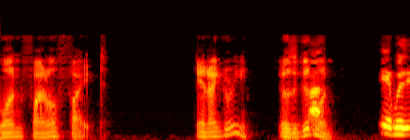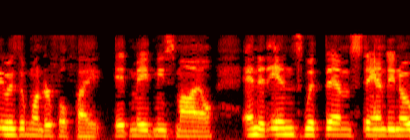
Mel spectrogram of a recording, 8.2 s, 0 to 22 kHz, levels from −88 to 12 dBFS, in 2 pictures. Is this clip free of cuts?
yes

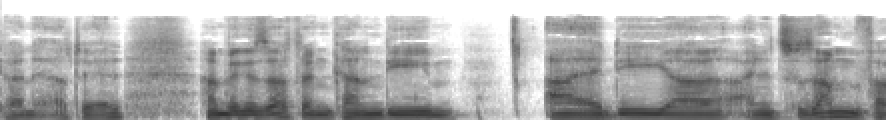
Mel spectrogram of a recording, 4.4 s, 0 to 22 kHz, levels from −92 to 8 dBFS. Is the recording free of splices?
yes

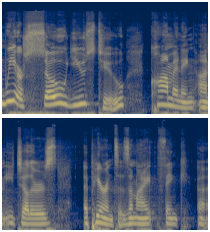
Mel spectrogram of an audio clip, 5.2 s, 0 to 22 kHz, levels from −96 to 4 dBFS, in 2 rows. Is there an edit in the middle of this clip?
no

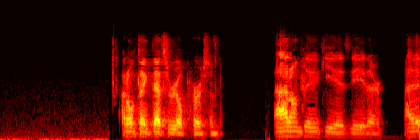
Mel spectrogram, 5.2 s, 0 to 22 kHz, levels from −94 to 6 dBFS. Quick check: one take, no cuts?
yes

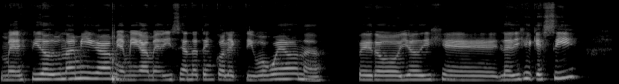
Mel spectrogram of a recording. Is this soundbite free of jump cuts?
yes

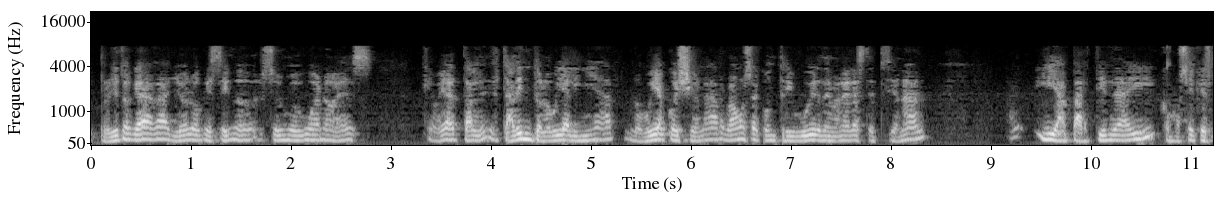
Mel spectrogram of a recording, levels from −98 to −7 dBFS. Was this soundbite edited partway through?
no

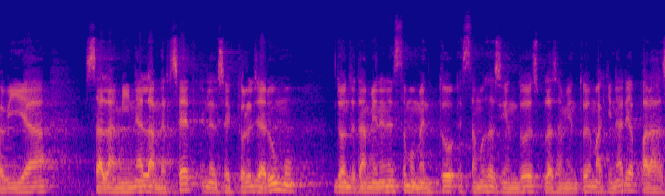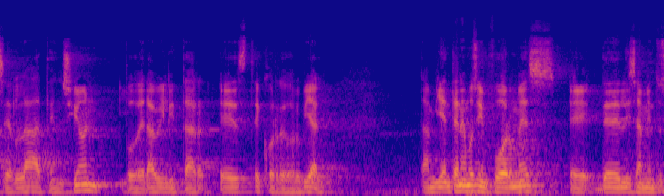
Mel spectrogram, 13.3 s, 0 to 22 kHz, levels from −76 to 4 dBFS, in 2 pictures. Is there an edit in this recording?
yes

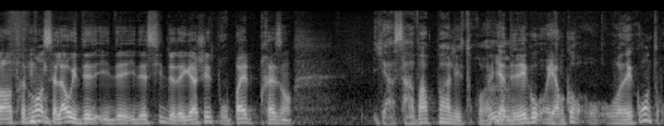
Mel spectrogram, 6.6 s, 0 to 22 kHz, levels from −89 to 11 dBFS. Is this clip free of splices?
yes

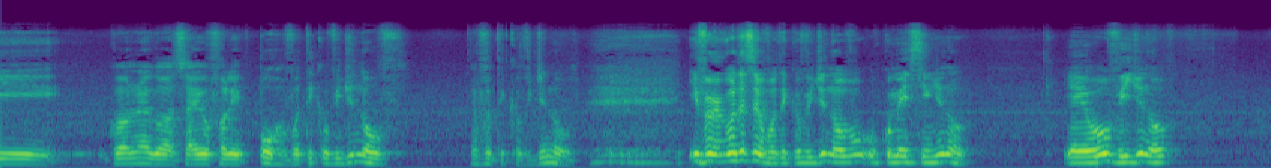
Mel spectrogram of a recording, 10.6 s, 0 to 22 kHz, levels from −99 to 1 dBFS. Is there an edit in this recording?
no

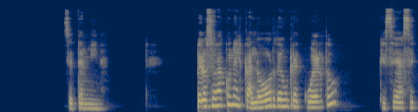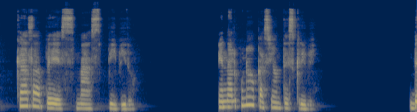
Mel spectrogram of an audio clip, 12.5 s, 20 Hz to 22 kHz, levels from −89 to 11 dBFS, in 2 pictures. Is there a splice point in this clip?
no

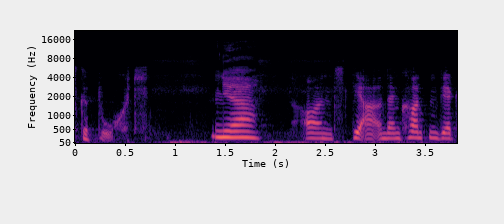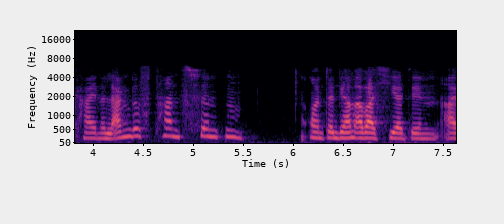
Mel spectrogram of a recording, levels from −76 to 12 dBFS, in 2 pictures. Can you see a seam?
yes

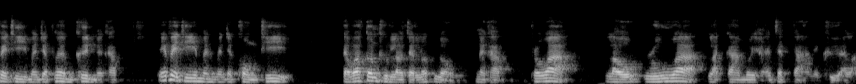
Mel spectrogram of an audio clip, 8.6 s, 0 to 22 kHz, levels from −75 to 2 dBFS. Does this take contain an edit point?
yes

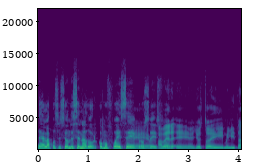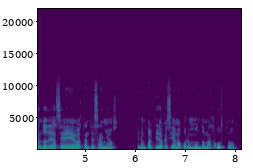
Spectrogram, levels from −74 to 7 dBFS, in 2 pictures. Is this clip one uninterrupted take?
yes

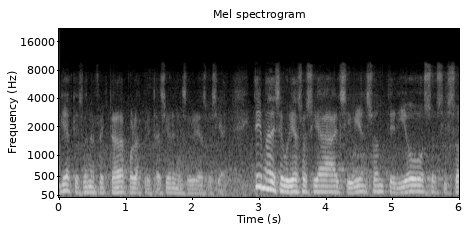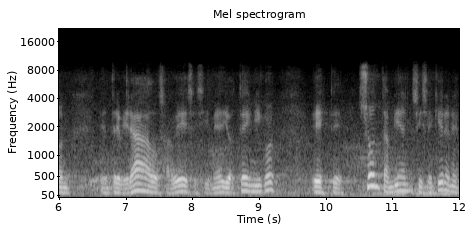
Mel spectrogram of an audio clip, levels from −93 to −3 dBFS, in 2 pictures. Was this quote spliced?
yes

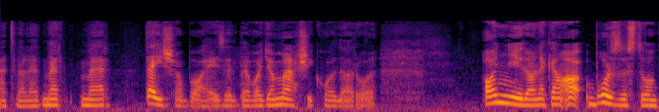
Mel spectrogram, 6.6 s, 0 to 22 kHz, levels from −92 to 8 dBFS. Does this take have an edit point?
no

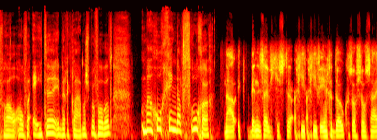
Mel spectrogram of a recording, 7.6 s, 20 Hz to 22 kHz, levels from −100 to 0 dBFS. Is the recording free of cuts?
no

